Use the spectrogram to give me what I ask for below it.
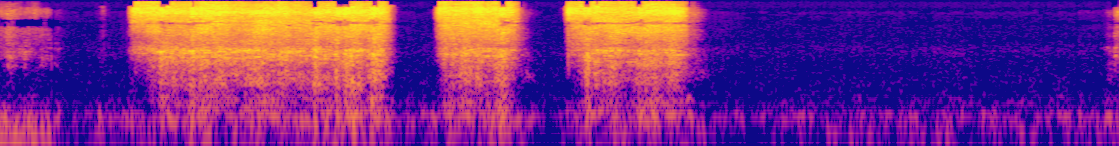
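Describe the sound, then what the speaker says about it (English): Three bursts of makeup setting spray hissing from an aerosol can, a long one, a short one, then another long one, close up and loud against a quiet room. "It's the On Till Dawn setting spray."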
